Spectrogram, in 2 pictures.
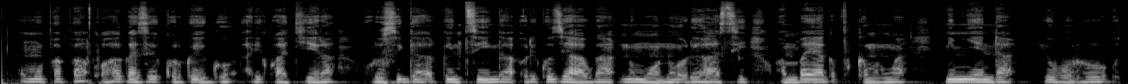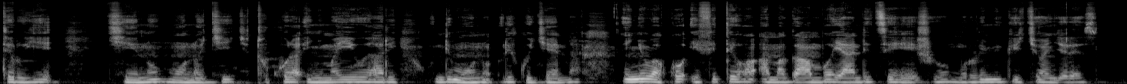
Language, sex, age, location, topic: Kinyarwanda, male, 18-24, Kigali, health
